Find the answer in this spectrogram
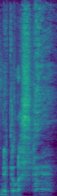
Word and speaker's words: Nicolas: I forgot the S, so I'm gonna have to update that later. It's Nicolas, but Nicola.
